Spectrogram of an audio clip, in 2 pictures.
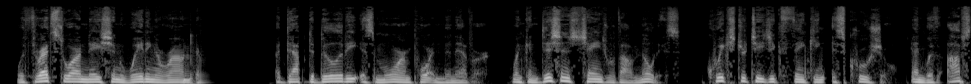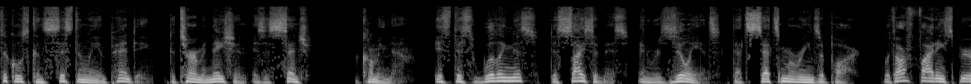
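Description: Speech with a cluster of network faults early on. Just after "to our nation waiting", two short concealed packet losses at 1.75–1.81 s and 1.85–1.91 s smear the sound briefly, each filling about 40 ms of lost audio with continued sound. A burst of packet loss follows at 1.91–1.98 s, where 48 ms of concealment covers 40 ms of missing audio with a held, fading continuation. Two gaps at 2.00–2.72 s, ending before "adaptability is more important", and 12.78–13.29 s each start with a brief fading continuation, then go silent for roughly 0.5 s and 0.4 s. They most likely come from long network dropouts that lost about 0.7 s and 0.5 s of audio.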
